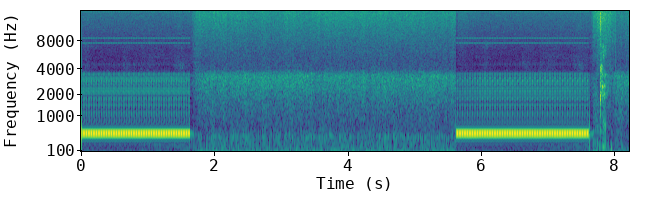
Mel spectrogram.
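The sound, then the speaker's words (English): Two long, steady electronic ringback tones on a phone line, each about two seconds, separated by a few seconds of line hiss and ending with a sharp click, as a call from the Breakfast Club radio show on K99 rings through. “I hate to cut you off, but it's ringing right now, okay, though, so okay.”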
